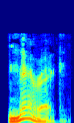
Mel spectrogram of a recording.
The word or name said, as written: Merrick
